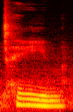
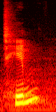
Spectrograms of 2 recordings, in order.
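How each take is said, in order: First: The vowel is a long E sound. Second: The vowel is short, like in Tim. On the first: The speaker calls it right. "It's a long E vowel" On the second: The speaker calls it wrong. "I often hear people say Tim, which sounds like the name Tim"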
